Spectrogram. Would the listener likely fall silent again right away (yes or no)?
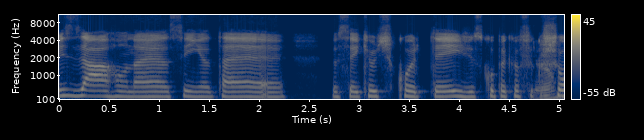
yes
